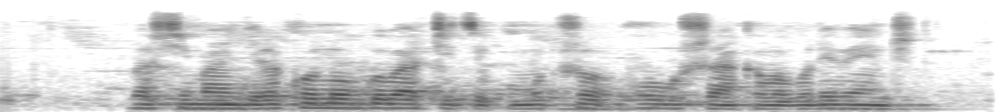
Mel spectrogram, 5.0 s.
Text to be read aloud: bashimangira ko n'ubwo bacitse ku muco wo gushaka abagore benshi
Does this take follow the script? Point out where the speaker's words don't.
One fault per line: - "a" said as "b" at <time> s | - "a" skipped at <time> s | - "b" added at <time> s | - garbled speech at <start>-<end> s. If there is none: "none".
none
